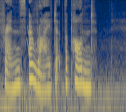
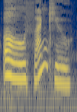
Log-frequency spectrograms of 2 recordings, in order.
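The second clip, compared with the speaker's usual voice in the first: louder, slow, breathy little thanks; grateful fireflies; 3 semitones higher, 5 dB louder, slower than usual. Acted. Freed fireflies thanking Lila, slow and grateful. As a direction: thank her like tiny freed creatures. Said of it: "they said".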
